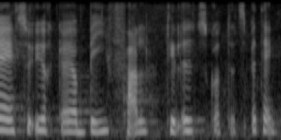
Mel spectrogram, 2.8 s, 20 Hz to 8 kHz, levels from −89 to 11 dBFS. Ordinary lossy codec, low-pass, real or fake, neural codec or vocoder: none; 7.2 kHz; real; none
